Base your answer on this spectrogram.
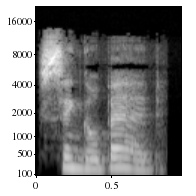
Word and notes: single bed: American English

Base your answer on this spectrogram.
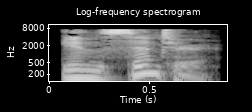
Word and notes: incenter: British English

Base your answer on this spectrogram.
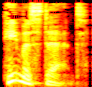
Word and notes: hemostat: British English

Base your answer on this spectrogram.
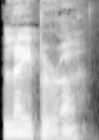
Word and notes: labourer: British English

